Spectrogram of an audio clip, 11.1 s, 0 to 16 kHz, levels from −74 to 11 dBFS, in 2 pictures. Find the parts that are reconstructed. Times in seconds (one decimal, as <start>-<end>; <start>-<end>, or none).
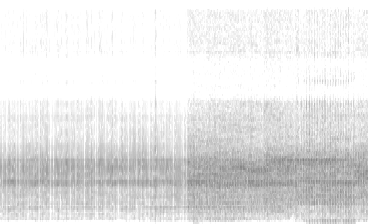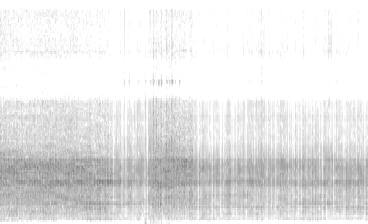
0.0-2.8; 7.2-7.8; 8.4-11.1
